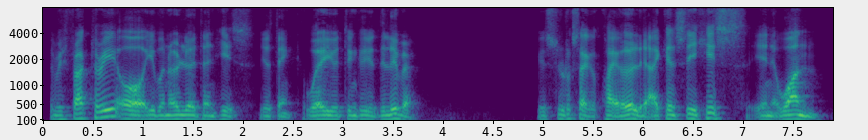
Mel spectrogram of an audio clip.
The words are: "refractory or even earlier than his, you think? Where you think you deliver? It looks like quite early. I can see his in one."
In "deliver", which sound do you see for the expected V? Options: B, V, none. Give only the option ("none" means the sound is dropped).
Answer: V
